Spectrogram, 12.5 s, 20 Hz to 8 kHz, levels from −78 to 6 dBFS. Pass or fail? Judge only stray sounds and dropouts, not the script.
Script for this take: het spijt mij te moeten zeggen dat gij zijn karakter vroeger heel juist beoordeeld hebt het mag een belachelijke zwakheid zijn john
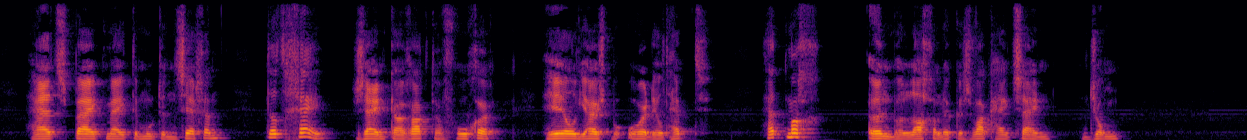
pass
